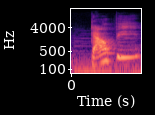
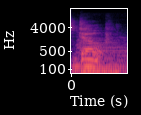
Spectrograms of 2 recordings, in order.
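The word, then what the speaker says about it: DAUPE: It's D-A-U-P-E. Is it Daupy? Is it Dup? I don't know. The A-U is like an O sound. It's dope.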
